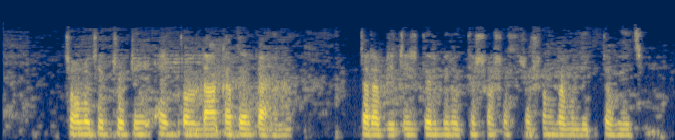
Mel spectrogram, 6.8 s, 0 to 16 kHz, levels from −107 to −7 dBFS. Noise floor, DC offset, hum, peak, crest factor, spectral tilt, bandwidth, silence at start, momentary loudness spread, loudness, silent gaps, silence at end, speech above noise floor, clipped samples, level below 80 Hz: -55 dBFS; under 0.1%; none; -2 dBFS; 18 dB; -7 dB/octave; 7.2 kHz; 0.65 s; 12 LU; -19 LUFS; none; 0.2 s; 36 dB; under 0.1%; -60 dBFS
